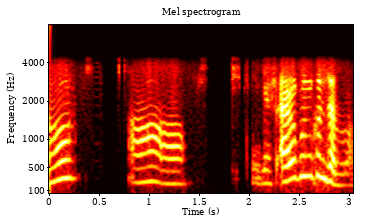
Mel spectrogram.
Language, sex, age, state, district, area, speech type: Assamese, female, 18-30, Assam, Biswanath, rural, conversation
